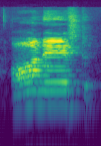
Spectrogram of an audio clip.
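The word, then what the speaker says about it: honest: ऑनेस्ट बॉय, यहां noun आ गया तो ऑनेस्ट के पहले आर्टिकल यहां लगाना है, तो ऑनेस्ट का प्रोनाउंसिएशन देखेंगे क्या बोल रहा है? ऑनेस्ट हिंदी का स्वर वर्ण हो रहा है ऑनेस्ट, इसीलिए एन का प्रयोग करेंगे।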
